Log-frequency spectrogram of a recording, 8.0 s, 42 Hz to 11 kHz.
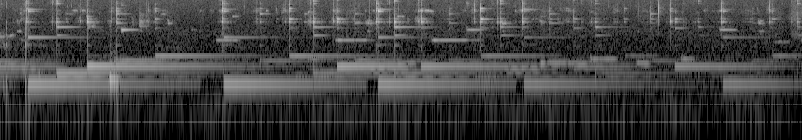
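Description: Two five-note B5 pocket kalimbas plucked softly together: a slow, wandering run of ringing metal-tine notes that overlap and fade, with the lowest note coming back every second and a half or so.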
